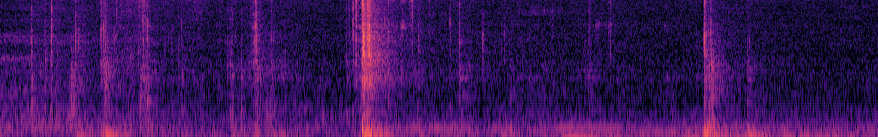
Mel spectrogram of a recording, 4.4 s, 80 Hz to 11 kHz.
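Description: Faint, scattered clicks and rustles of fingers handling a small circuit board, thin wires and 3D-printed plastic frame parts, with two sharper clicks about a second and a half apart.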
